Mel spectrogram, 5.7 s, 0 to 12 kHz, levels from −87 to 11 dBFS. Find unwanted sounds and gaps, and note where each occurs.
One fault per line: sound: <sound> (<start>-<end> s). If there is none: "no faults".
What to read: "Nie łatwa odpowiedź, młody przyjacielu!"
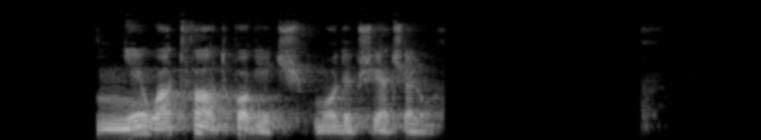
no faults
